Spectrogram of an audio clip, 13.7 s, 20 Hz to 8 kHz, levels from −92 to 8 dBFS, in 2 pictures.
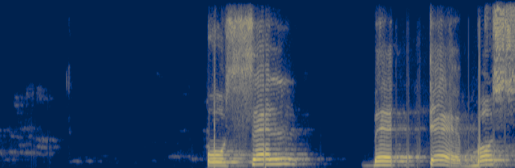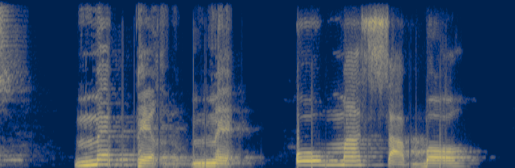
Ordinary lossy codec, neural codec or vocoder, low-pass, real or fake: Opus, 16 kbps; none; 7.2 kHz; real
